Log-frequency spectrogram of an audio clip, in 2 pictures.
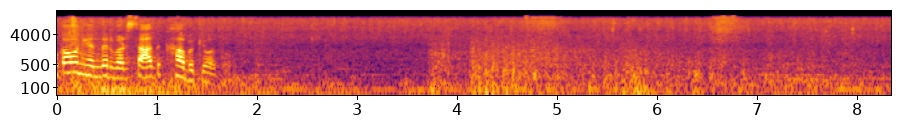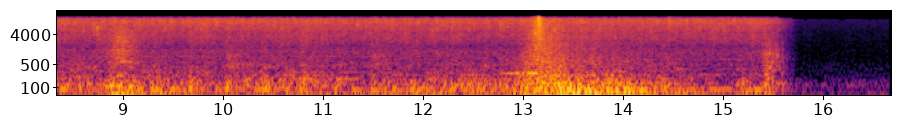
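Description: Heavy rain pours down steadily.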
